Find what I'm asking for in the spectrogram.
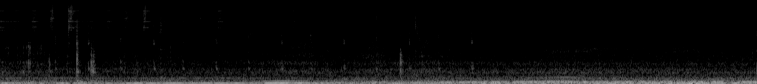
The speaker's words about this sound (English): here we are once again, driving around the big city streets of Vancouver.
